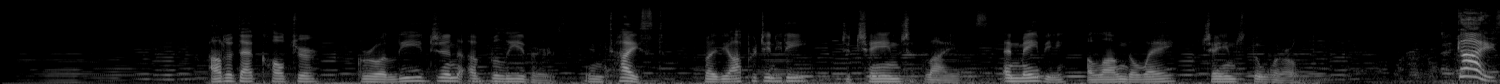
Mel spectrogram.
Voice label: Commercial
